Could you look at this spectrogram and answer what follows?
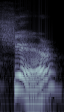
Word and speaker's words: share: If students share ingat kalau ada s sama H itu biasanya dibacanya syar. Jadi H-nya enggak dibaca tapi diganti Y. Lalu, A-nya dibaca kayak E. Share.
